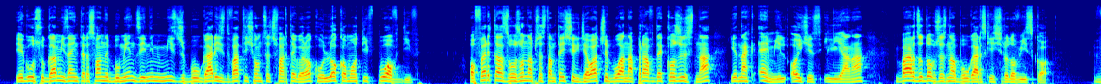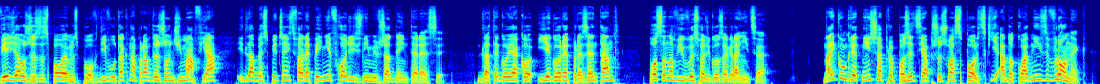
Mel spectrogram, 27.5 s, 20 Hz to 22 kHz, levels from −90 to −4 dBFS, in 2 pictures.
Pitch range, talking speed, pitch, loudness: 155-190 Hz, 145 wpm, 170 Hz, -26 LUFS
